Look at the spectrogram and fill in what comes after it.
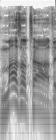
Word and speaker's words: Mazel Tov: So it's supposed to be like a rhymes with love at the back end of it, like a tov type thing, like a mazel tov.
